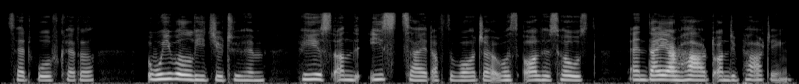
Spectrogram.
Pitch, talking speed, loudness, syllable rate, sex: 205 Hz, 205 wpm, -22 LUFS, 5.1 syllables/s, female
